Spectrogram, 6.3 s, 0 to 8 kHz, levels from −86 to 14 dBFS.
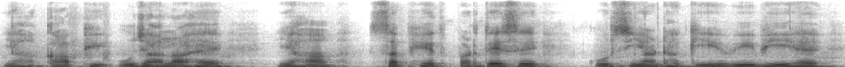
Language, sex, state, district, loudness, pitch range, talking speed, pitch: Hindi, male, Jharkhand, Ranchi, -18 LUFS, 130-145 Hz, 125 wpm, 140 Hz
